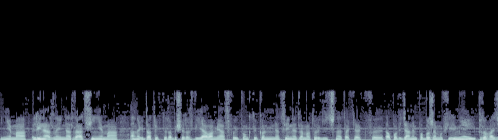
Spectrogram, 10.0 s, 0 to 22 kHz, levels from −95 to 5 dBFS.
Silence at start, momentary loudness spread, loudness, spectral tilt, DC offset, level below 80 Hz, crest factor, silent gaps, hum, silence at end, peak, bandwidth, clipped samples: 0 s; 6 LU; -19 LUFS; -6 dB/octave; under 0.1%; -44 dBFS; 16 dB; none; none; 0 s; -4 dBFS; 8 kHz; under 0.1%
